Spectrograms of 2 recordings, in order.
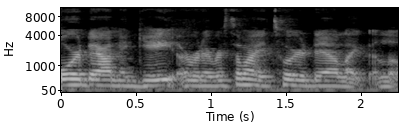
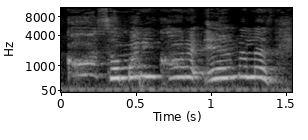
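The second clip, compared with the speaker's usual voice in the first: high, fast tearful plea; imitated crying; faster than usual. Crying girl calling for an ambulance, high hammed-up plea. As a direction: beg for help through mock sobs. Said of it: "I'm crying even more now".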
